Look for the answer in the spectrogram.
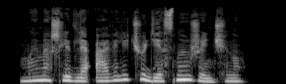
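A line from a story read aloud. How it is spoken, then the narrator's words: Quiet, leaning close. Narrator (Russian): тихо заговорила она, наклонившись ко мне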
